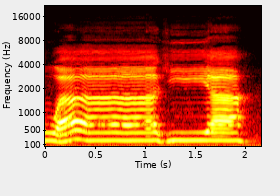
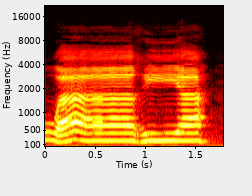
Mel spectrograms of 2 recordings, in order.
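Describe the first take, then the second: Both takes have the same delivery.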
